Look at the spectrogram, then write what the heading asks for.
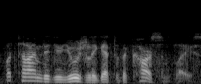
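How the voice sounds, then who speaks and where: Calm, precise investigator, 1950s radio drama, animated pitch, deliberate questioning, thin lo-fi broadcast. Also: male voice, slightly rough, full character voice. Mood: probing, polite. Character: calm, shrewd, probing male investigator. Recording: muffled lo-fi 1950 radio broadcast.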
